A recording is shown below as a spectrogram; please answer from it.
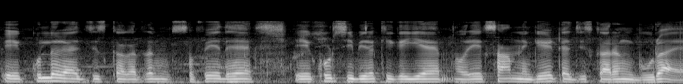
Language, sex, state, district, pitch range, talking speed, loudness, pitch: Hindi, male, Rajasthan, Bikaner, 120-135 Hz, 195 wpm, -15 LUFS, 125 Hz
